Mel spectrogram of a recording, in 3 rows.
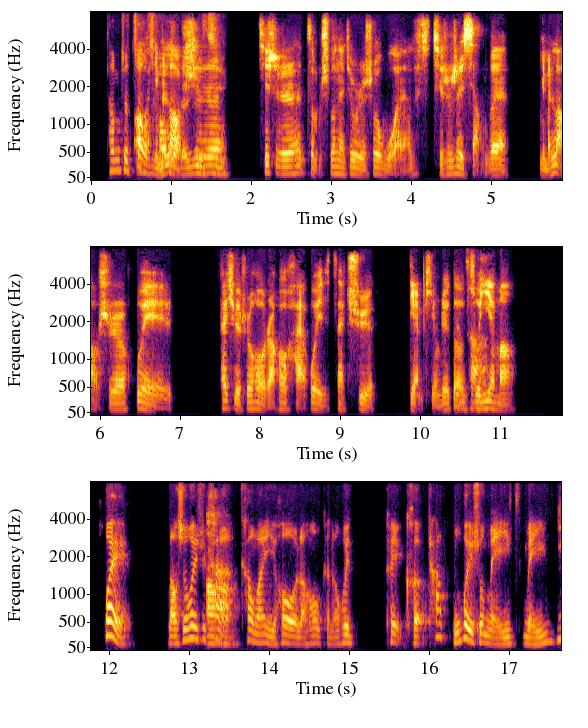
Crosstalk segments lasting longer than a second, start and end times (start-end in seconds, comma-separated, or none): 0.5-1.7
